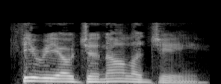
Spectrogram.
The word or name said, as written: theriogenology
